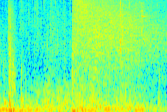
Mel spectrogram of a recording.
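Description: A grenade explodes with a loud bang nearby.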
